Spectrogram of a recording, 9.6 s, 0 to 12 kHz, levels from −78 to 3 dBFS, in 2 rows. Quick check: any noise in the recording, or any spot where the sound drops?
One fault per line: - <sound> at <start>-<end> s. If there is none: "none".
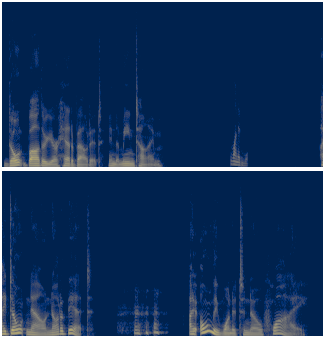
- chirp at 3.4-3.7 s
- laugh at 6.5-7.3 s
